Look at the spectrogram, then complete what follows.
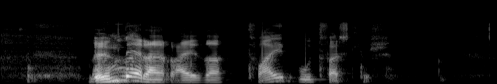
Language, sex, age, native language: Icelandic, male, 40-49, Icelandic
